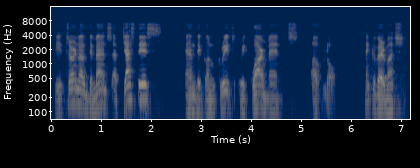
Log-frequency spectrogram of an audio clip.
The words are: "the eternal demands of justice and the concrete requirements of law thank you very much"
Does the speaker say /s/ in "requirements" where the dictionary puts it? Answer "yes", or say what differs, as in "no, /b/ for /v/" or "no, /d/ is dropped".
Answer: yes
